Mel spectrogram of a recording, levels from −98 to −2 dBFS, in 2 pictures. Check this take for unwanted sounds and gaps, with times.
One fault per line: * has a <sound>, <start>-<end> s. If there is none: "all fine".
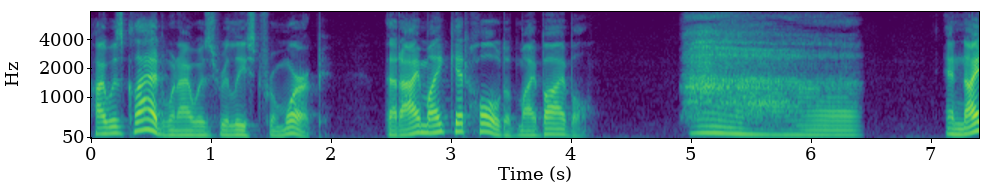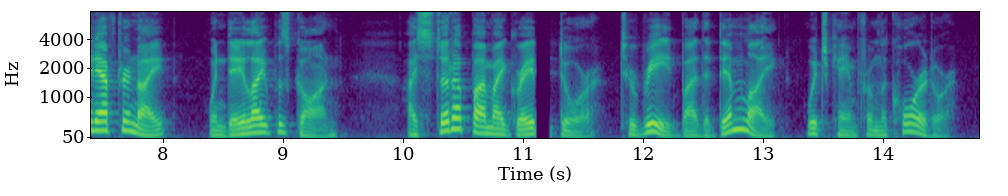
* has a sigh, 4.9-6.5 s
* has a dropout, 11.1-11.2 s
